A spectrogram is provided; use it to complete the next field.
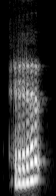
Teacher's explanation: place the tip of your tongue on the gum ridge behind your upper teeth, just like you do when you want to say the English D sound. Then relax your tongue and blow out air. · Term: rolled R sound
